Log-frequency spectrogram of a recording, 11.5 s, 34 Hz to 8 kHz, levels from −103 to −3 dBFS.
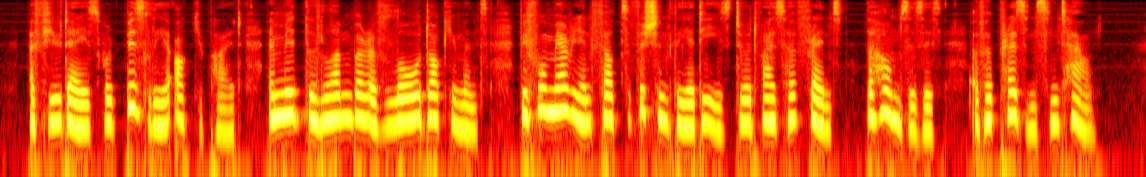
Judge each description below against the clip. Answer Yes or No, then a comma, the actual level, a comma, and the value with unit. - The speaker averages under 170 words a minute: Yes, average, 150 wpm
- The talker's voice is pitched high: Yes, high, 195 Hz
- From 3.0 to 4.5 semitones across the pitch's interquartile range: Yes, average, 3.9 semitones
